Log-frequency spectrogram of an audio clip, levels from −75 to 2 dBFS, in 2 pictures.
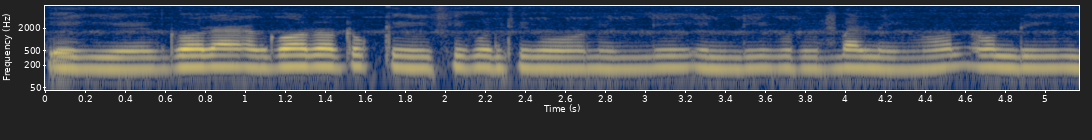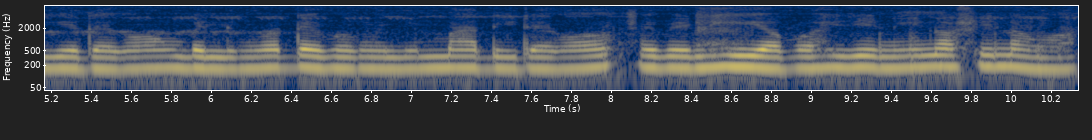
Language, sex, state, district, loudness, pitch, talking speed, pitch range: Chakma, female, Tripura, Unakoti, -21 LUFS, 175 Hz, 135 wpm, 165-180 Hz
